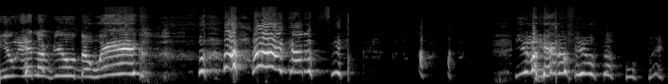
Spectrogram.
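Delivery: real high-pitched laughing fit through the words; cracking up. Real, not acted. Host reading a viewer's joke about the wig, cracking up. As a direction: barely get it out for laughing.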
